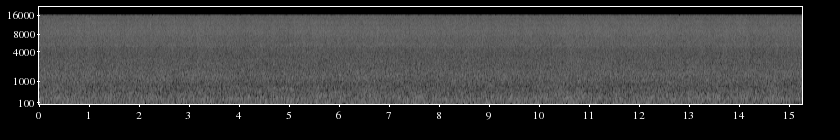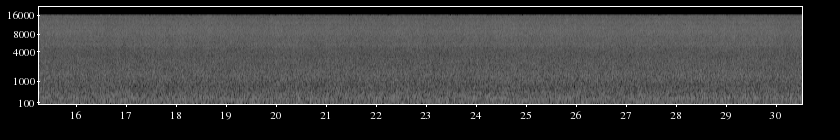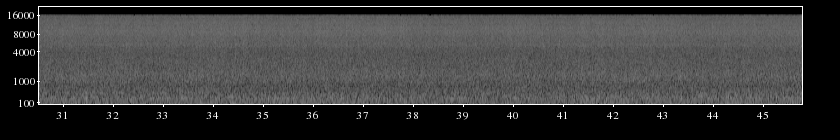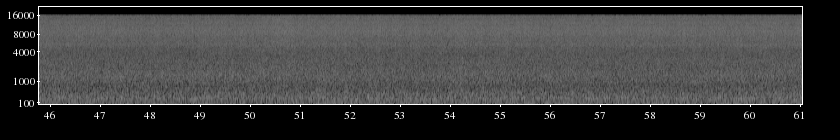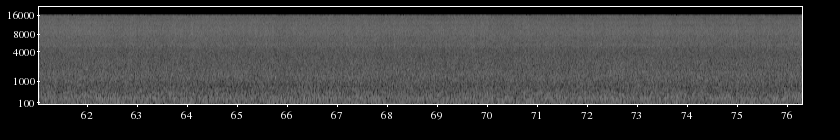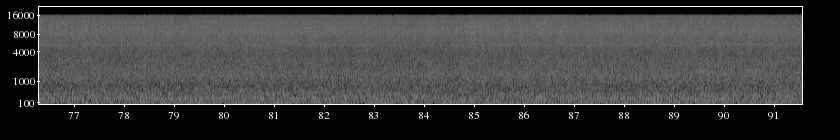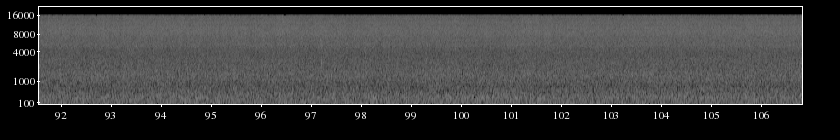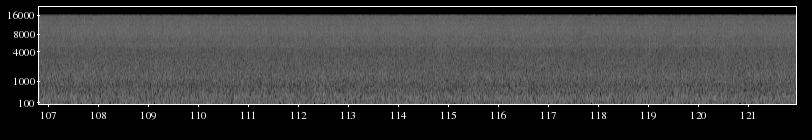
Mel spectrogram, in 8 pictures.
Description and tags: I sat in the middle of a waterfall on a large rock in the middle of the river Grövlan in northern Dalarna in Sweden and recorded its noise with two of Line Audio's OM1.
fall, nature, river, stream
